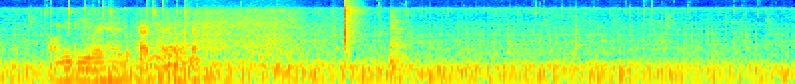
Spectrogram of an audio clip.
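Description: Charcoal crackles and pops as it burns.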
